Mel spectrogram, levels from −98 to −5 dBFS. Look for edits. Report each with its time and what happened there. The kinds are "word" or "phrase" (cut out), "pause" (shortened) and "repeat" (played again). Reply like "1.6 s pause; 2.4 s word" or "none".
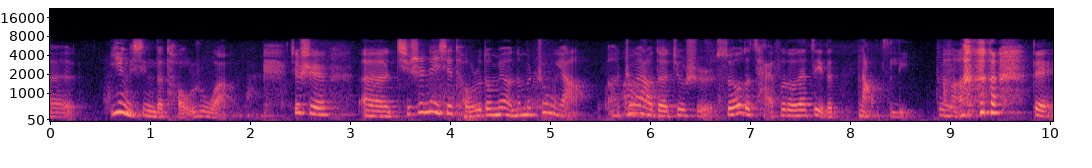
none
